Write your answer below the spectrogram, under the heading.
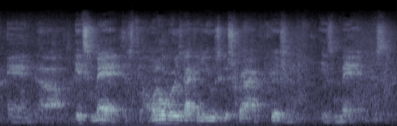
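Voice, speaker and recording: A man speaks at a fairly slow pace, with noticeable background noise and audible room echo around him. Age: 60s. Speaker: former prisoner, founder of reentry organization. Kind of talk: interview testimony. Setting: studio.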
